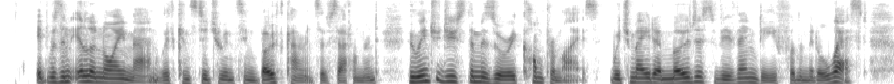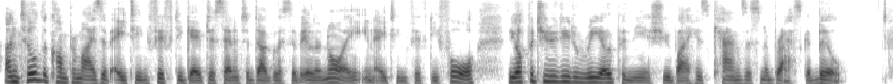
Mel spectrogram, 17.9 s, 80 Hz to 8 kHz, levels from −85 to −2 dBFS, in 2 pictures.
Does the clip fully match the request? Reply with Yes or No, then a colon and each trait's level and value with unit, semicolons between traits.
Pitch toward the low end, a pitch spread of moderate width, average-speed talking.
No: low, 130 Hz; wide, 6.2 semitones; average, 170 wpm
